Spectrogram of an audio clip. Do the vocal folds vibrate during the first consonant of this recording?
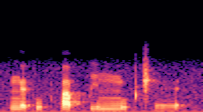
yes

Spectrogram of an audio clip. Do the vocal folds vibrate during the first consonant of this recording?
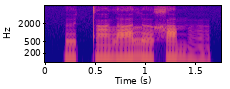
no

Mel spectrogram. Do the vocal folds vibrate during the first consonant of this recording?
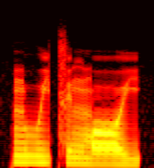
yes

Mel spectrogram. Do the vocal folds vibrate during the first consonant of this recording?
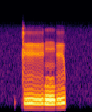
no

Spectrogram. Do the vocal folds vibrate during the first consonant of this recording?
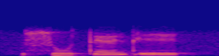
no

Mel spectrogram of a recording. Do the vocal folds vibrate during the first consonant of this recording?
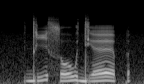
yes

